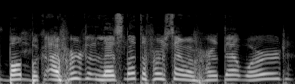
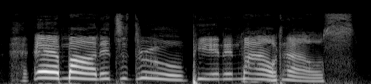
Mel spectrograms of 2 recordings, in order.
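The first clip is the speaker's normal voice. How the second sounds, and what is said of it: Put-on Jamaican accent. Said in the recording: “I think he had a Jamaican accent”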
